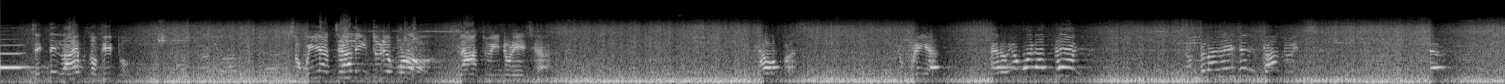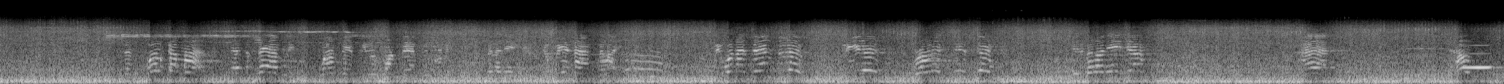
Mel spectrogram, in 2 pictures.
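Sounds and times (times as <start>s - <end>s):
street traffic: 0.0s - 30.0s
people talking: 16.3s - 25.1s, 28.0s - 28.5s.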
